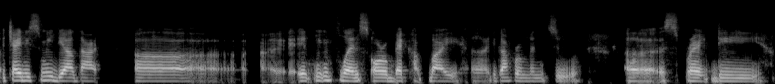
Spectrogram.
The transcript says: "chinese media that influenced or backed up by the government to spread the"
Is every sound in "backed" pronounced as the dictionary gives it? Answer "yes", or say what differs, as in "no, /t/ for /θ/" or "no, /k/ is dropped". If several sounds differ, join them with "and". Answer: no, /t/ is dropped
